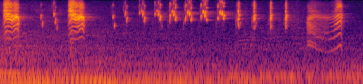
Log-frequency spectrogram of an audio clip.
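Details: Long-tailed shrike singing: a couple of harsh rasping bursts, then a rapid train of short ticking notes, ending in a drawn-out buzzy slur and a final rasp.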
